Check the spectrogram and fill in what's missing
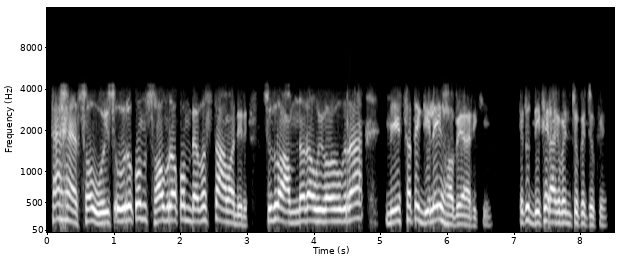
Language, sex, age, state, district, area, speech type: Bengali, male, 45-60, West Bengal, South 24 Parganas, rural, conversation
